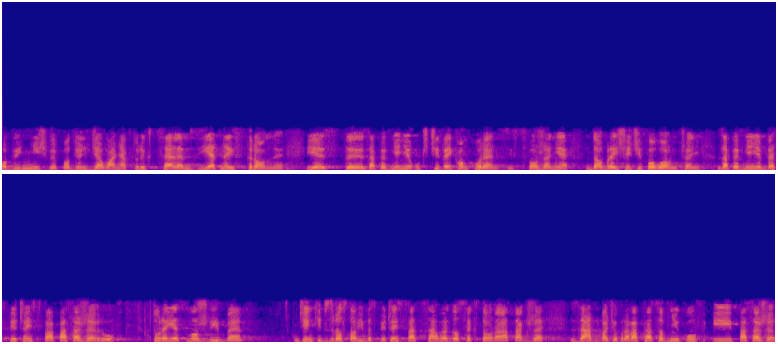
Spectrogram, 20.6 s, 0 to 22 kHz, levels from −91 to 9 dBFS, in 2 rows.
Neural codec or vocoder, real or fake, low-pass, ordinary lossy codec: none; real; 5.4 kHz; Opus, 24 kbps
